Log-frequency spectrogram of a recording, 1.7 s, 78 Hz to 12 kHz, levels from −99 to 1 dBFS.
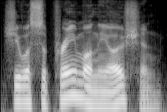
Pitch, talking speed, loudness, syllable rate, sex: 115 Hz, 215 wpm, -15 LUFS, 5.7 syllables/s, male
